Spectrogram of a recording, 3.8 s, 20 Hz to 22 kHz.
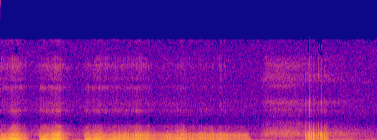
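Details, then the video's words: An elderly Shih Tzu snores while sleeping. Two short snorts lead into a longer, fluttering, rattly breath, then a brief raspier puff after a pause. The tone is low and nasal throughout. "1 Hour of Snoring Shih Tzu (cute/old doggo sleeping)"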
